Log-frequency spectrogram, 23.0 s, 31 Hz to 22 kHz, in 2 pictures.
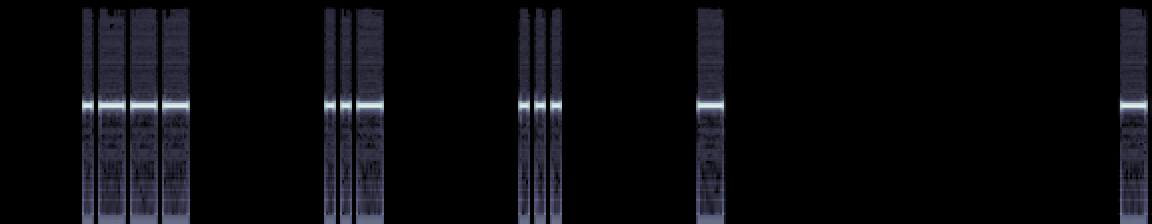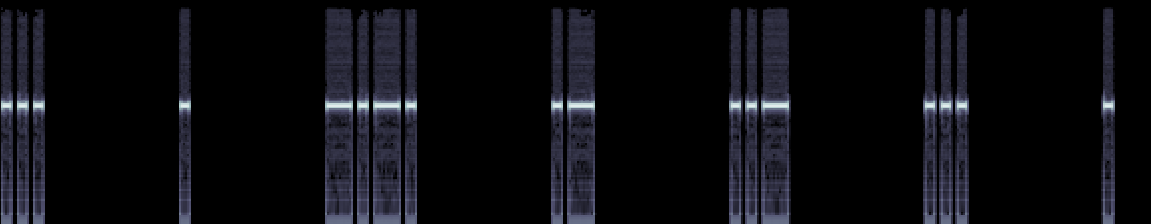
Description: Morse code, heard as a keyed tone, about 15 wpm, spaced as for 5 wpm, 1000 Hz. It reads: JUST BECAUSE
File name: qotdfiles / 5wpm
